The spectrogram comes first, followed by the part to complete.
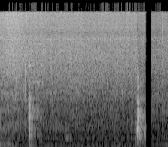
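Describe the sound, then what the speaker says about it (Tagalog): Onion sautés in a pan over a steady, even sizzle, broken by a couple of brief scrapes or stirs and a short dropout near the end. "Tapos mag-gisa tayo ng sibuyas dito sa pinakuluto."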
